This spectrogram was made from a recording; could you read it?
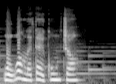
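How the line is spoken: Regretful shout. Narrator (Chinese): 懊悔不迭的大叫

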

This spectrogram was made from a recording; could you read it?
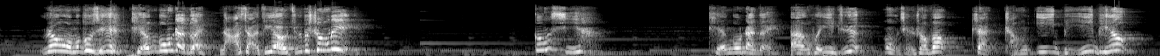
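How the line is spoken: Commentators shouting in unison. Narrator (Chinese): 解说们齐声喊道

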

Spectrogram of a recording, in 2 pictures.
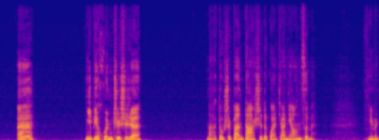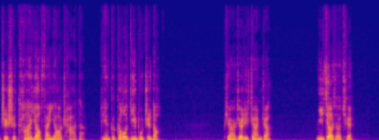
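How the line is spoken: Loud. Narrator (Chinese): 探春高声说道

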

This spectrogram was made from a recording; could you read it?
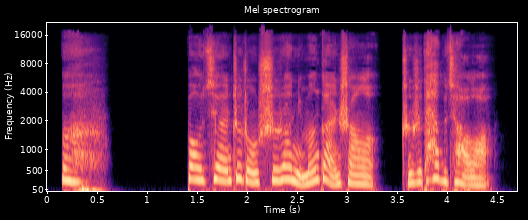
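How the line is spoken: Sighing. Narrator (Chinese): 韩淼叹息一声

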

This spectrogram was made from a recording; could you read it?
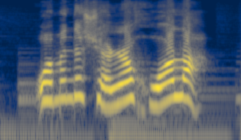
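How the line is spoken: Monster roaring. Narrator (Chinese): 大脚怪龙吼叫着

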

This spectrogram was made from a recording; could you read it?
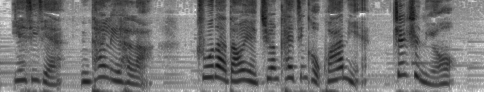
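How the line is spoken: Cheerful smiling speech. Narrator (Chinese): 猫夏……笑着说道

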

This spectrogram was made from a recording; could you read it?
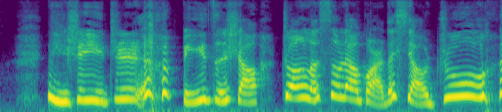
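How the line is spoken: Laughing loudly. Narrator (Chinese): 袋鼠大笑着说

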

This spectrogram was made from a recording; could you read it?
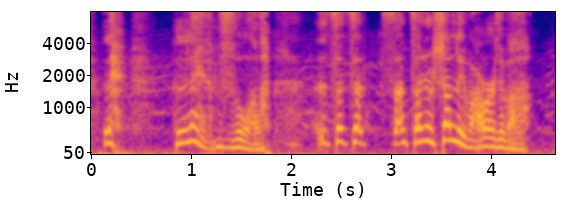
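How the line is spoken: Out of breath, panting. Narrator (Chinese): 赵庆气喘吁吁地说

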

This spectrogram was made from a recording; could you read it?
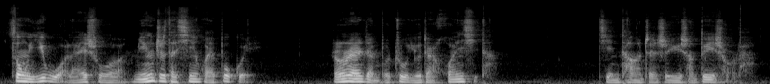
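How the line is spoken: Sighing. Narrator (Chinese): 项少龙叹道

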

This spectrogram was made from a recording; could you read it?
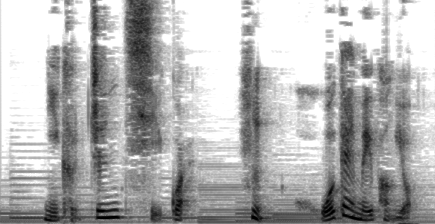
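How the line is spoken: Muttering. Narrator (Chinese): 狐狸……嘟囔道

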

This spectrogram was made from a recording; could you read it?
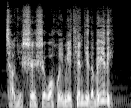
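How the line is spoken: Angry roar. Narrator (Chinese): 随着他的一声怒喝

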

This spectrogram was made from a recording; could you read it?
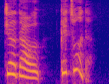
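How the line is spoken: Many voices laughing. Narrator (Chinese): 众人听了都笑道

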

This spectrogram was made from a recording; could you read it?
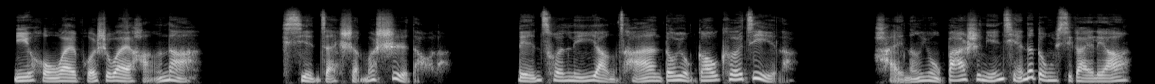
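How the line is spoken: Chuckling. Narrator (Chinese): 嘿嘿笑了两声，说着

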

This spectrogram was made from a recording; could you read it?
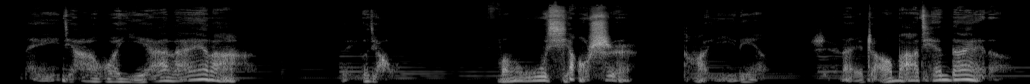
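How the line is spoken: Uneasy lowered voice. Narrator (Chinese): 仙石直纪突然间打了个冷颤， 神情变得十分不安的 压低声音说道

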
